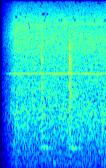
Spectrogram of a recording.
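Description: Steady rushing of water at a canal lock, with two faint brief clicks about half a second apart.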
